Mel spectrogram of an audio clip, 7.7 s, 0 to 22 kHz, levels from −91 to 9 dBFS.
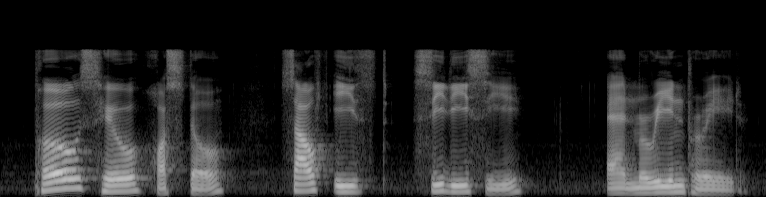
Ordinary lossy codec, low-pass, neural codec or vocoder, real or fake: none; none; none; real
